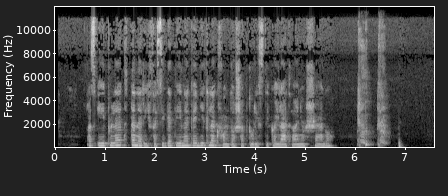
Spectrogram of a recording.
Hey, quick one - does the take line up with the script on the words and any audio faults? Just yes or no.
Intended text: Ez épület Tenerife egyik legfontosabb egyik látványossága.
no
